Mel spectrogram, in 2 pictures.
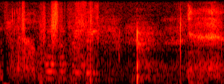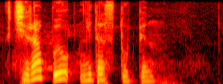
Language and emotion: Russian, neutral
